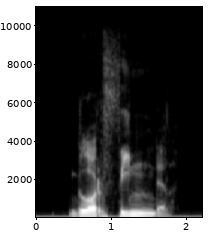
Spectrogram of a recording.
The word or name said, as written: Glorfindel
